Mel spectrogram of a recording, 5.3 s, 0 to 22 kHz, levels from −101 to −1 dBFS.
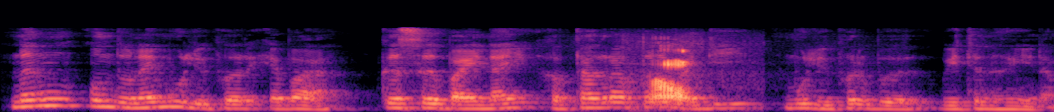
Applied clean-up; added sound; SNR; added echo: none; Frog; -4 dB; reverberation time 0.3 s.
